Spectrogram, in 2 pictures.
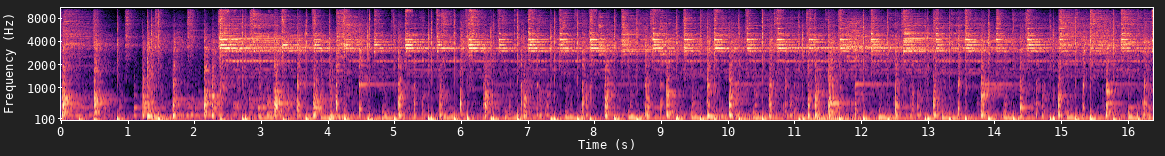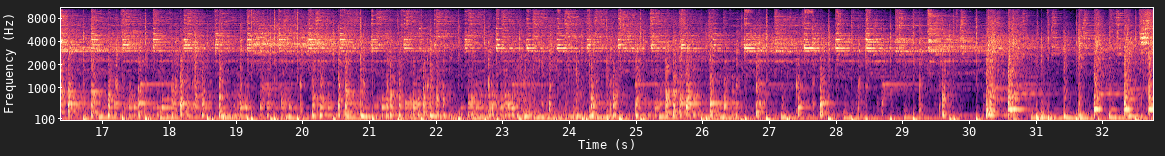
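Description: Two acoustic drum kits, one a Tama, played together in a fast improvised drum duet: dense bass drum, snare and tom strokes. Cymbals join about two seconds in and keep ringing over the drums.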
